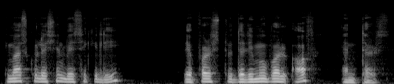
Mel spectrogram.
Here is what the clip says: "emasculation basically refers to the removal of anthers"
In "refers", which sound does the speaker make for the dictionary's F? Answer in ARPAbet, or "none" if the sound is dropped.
P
